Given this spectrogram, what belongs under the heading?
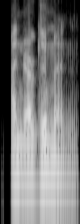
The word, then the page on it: energumen: American English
